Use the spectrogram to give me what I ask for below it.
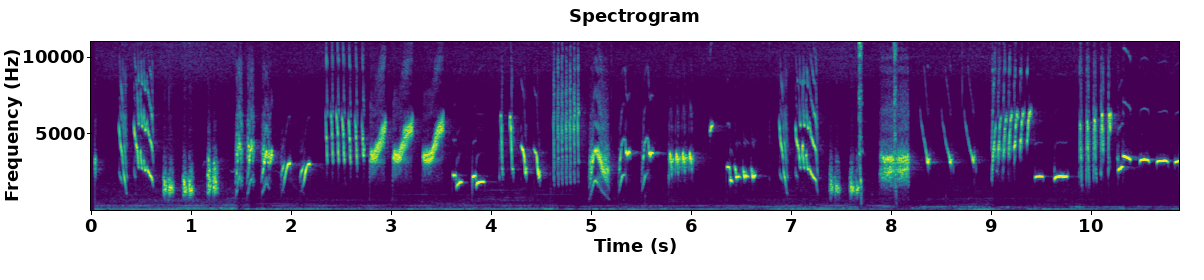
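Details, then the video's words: Caged Asian pied starling singing a varied master song meant to prompt a silent starling: rapid whistles, falling slurs, harsh buzzy bursts and clicks in quick succession, with rolling trills and pumping phrases. "KICAUAN BURUNG JALAK SUREN UNTUK MASTERAN JALAK MACET DENGAN SUARA YANG MERDU INI..!!"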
